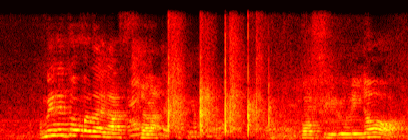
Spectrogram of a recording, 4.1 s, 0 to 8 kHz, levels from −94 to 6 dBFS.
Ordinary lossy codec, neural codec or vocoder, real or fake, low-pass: none; codec, 16 kHz, 4 kbps, X-Codec, HuBERT features, trained on general audio; fake; 7.2 kHz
